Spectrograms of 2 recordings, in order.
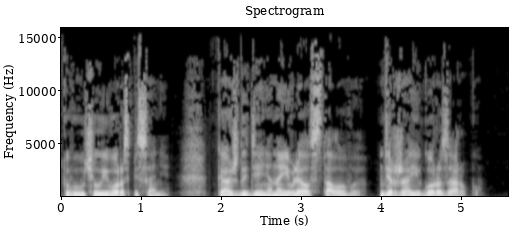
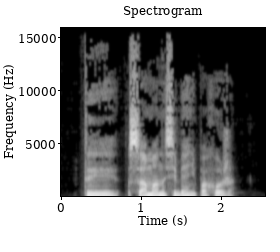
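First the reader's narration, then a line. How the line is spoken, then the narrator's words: Quiet. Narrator (Russian): тихо говорил Егор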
